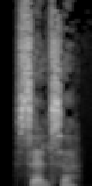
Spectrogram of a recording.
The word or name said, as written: salsa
